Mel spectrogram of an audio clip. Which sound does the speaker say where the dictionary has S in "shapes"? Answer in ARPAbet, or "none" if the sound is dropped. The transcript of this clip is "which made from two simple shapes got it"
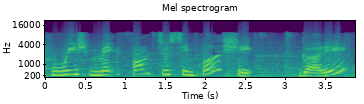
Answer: none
